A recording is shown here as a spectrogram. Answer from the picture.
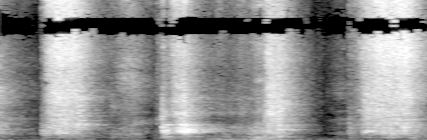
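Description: Wide steel drywall knife dragged across a wall, spreading a skim coat of joint compound over textured drywall: about three long scraping strokes with short pauses between.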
